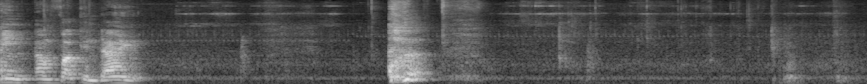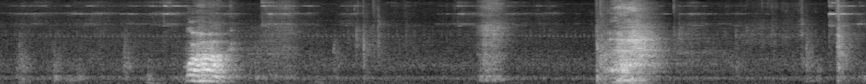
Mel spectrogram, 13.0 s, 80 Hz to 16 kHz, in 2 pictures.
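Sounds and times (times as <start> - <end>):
man coughing: 2.9 - 3.3, 11.0 - 11.6.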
